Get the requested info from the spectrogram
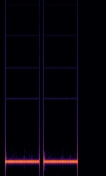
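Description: Test-tone sound effect of the kind played with TV colour bars: two long, steady, high-pitched beeps of about three-quarters of a second each, with a brief gap between them. Each beep starts and stops abruptly with a click.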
